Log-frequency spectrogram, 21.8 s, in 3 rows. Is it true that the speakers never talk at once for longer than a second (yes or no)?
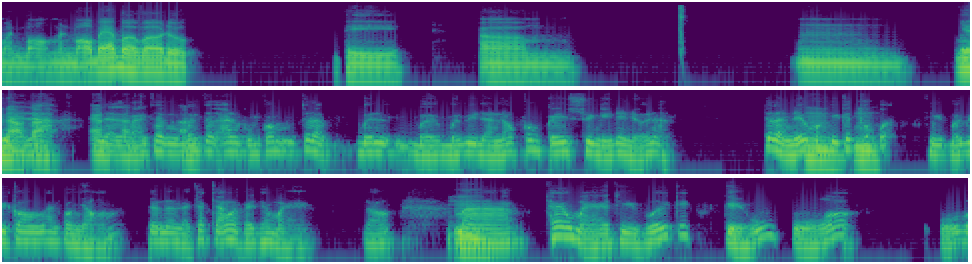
no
